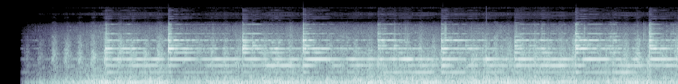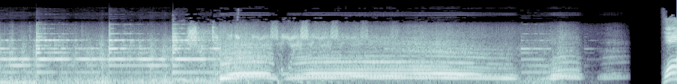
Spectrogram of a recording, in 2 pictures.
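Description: Train running with a steady rumble and whine and a regular clickety-clack, about one click a second, from the wheels passing rail joints. About twelve seconds in, a horn sounds for about four seconds, followed by a couple of short blasts.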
